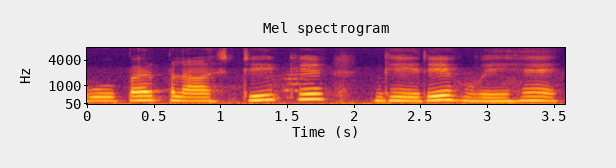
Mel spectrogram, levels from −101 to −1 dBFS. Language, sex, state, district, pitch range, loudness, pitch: Hindi, female, Jharkhand, Ranchi, 195-225 Hz, -14 LUFS, 205 Hz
